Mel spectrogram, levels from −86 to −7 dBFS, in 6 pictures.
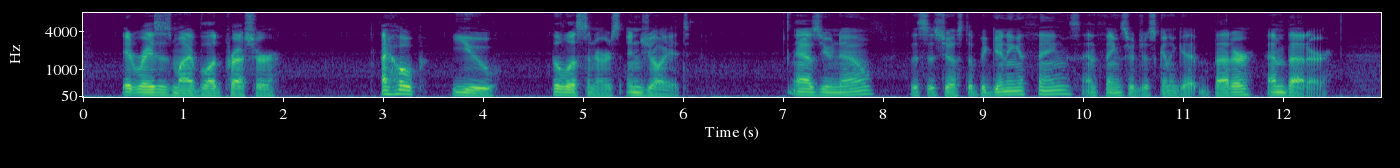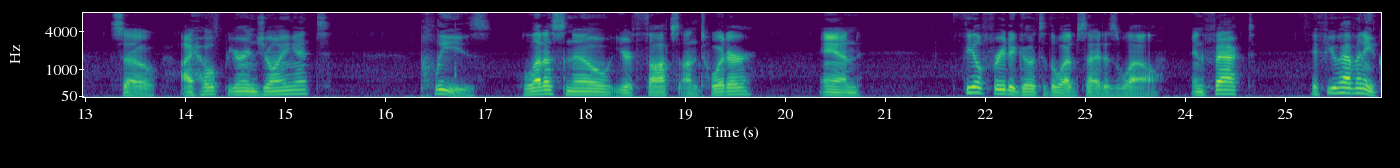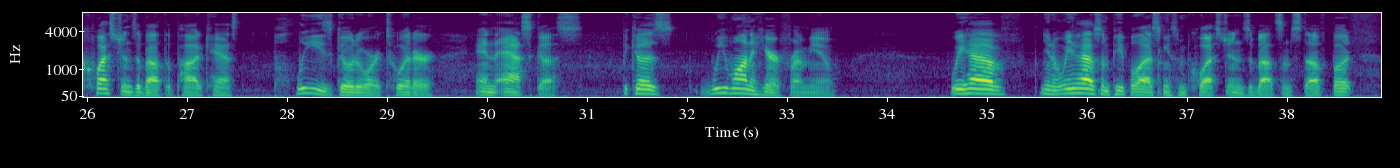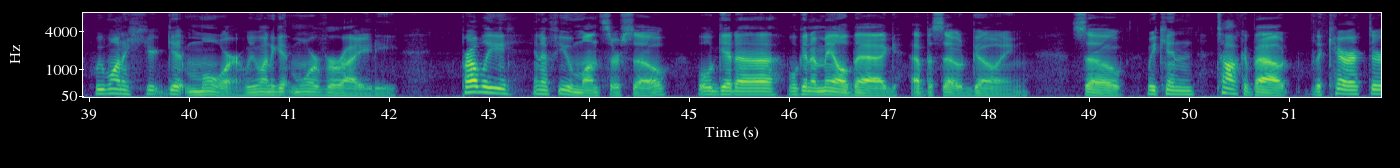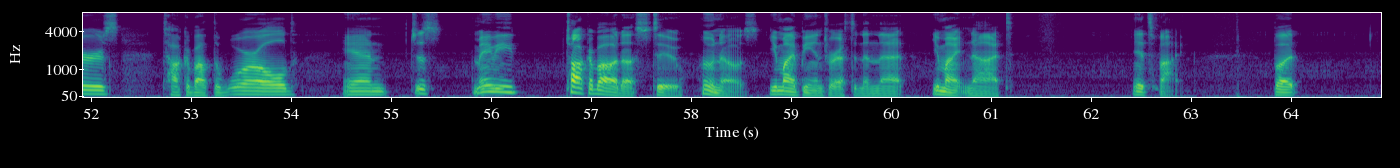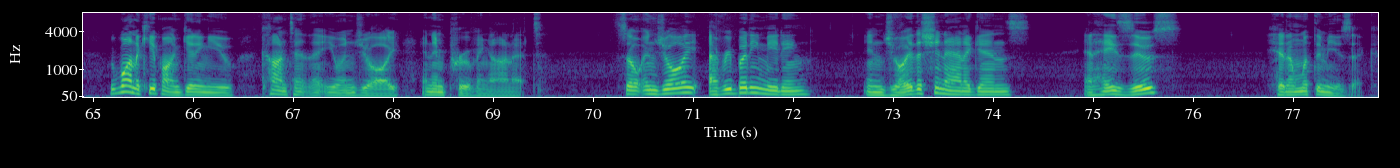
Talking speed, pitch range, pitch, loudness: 140 wpm, 90-125 Hz, 105 Hz, -26 LUFS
